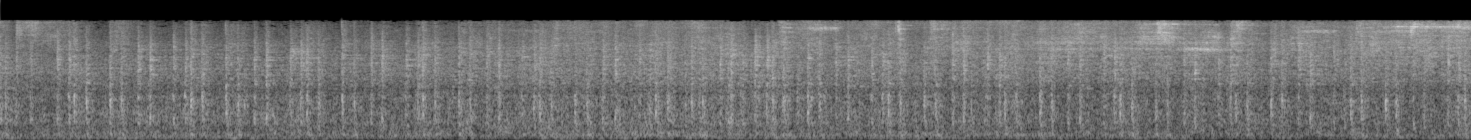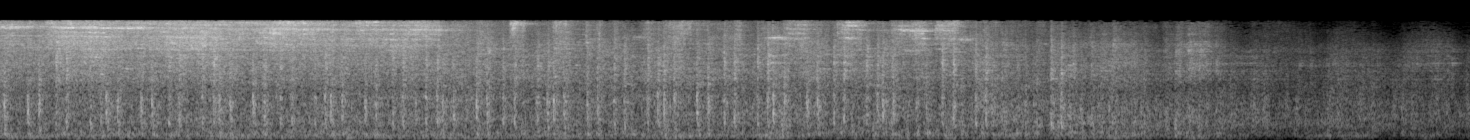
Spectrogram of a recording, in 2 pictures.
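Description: Container freight train wagons rolling past close by: a steady, rapid clickety-clack of wheels over the rail joints, with high-pitched wheel screeching in the middle. It fades away near the end as the last wagon passes.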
